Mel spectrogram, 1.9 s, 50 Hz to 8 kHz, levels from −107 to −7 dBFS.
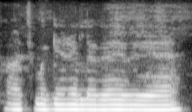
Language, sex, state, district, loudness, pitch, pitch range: Rajasthani, male, Rajasthan, Churu, -12 LUFS, 130 Hz, 125-135 Hz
